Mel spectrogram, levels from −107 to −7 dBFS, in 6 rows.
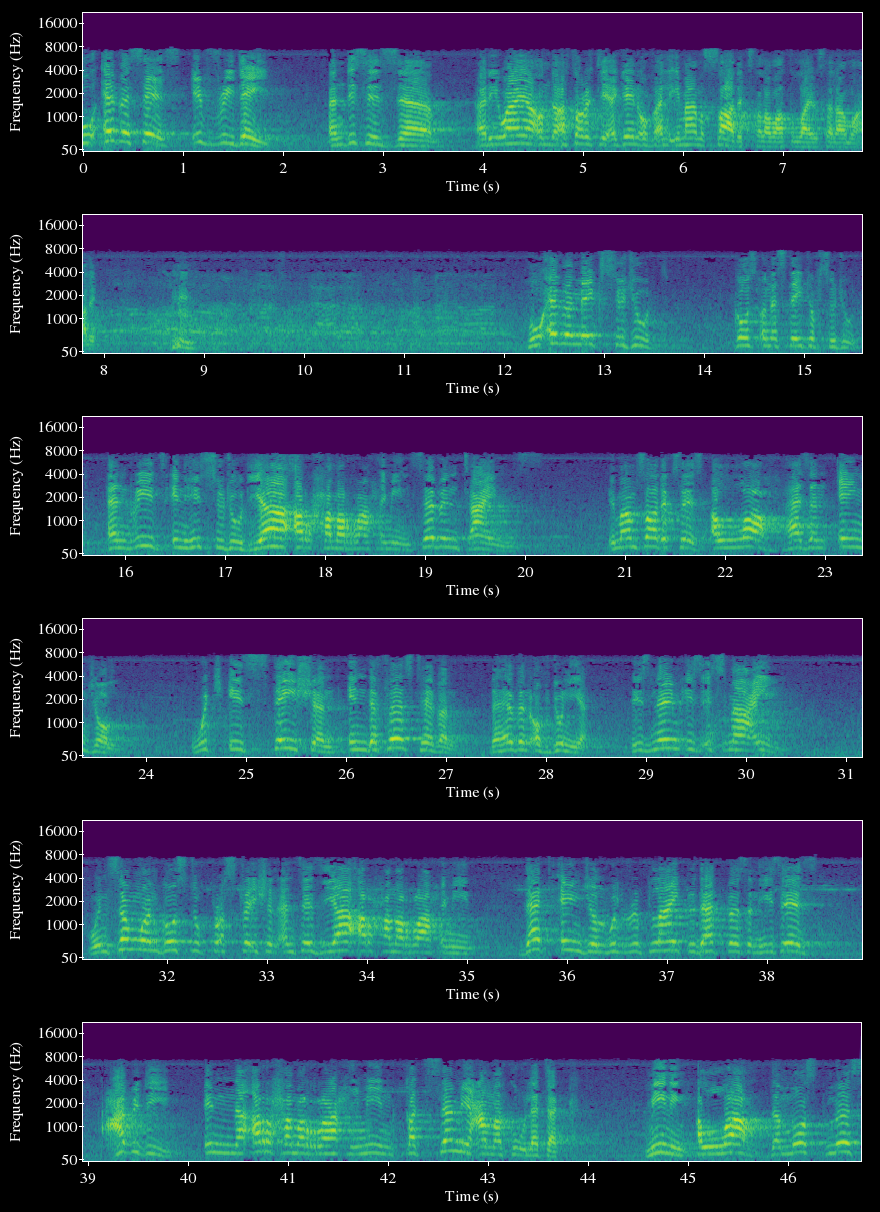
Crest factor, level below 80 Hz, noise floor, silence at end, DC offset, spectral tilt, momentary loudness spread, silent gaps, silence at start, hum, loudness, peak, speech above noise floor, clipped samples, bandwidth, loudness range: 20 dB; -60 dBFS; -53 dBFS; 0 s; under 0.1%; -4 dB/octave; 18 LU; none; 0 s; none; -26 LUFS; -8 dBFS; 27 dB; under 0.1%; 8 kHz; 6 LU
